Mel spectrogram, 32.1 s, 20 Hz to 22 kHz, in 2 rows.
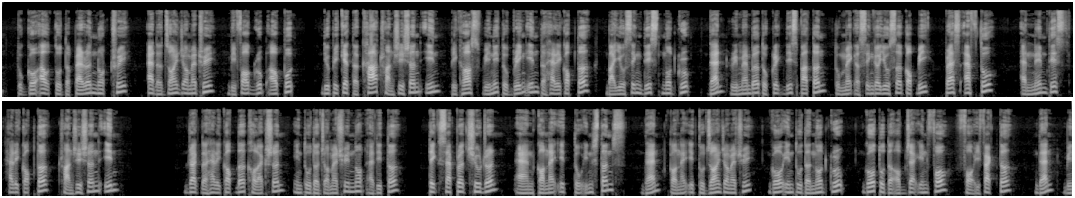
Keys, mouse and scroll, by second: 1.8 shift+a, 5.1 click, 5.5 shift+d, 8.8-10.4 drag, 11.7 click, 14.5 F2, 15.8 shift+Right, 16.0 shift+Right, 19.5 click, 20.3-21.4 drag, 21.8-22.3 middle drag, 23.0 click, 25.6-26.9 drag, 29.2 click, 30.0-31.1 drag.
